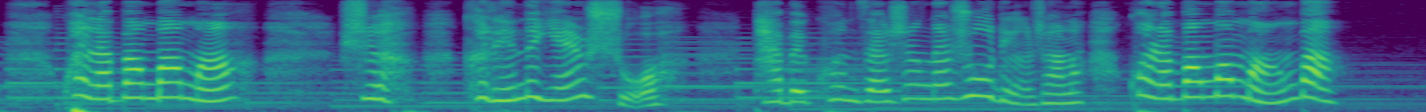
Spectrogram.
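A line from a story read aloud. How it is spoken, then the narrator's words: Breathless, panting. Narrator (Chinese): 兔子气喘吁吁地说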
